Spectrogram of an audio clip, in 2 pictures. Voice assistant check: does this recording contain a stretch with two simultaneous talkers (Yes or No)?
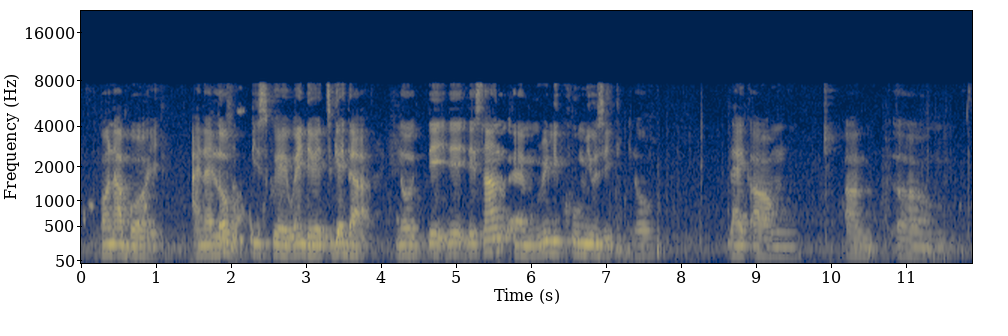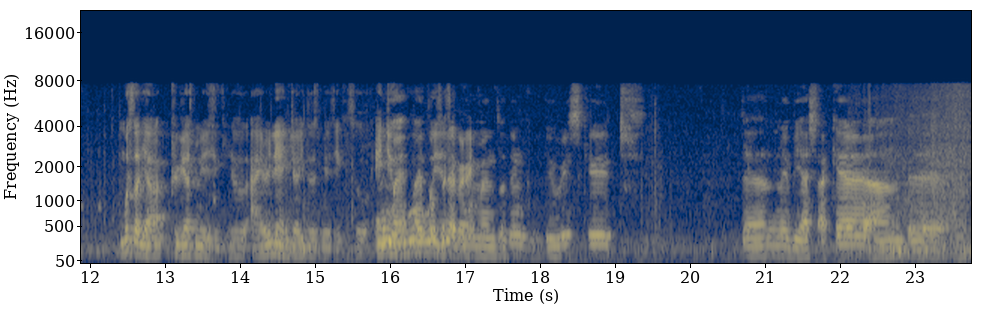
Yes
